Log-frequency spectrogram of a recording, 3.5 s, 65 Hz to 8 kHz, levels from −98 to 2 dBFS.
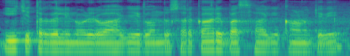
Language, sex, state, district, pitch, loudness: Kannada, male, Karnataka, Koppal, 105 Hz, -18 LUFS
